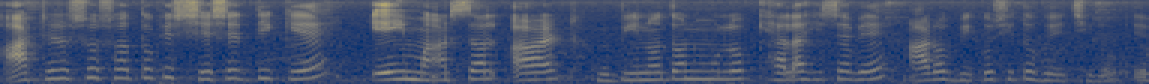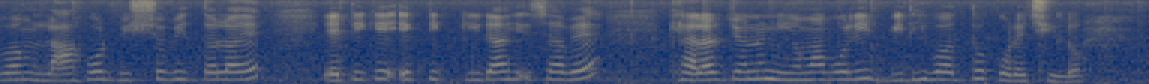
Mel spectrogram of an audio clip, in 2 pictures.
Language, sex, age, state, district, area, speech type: Bengali, female, 45-60, West Bengal, Kolkata, urban, read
